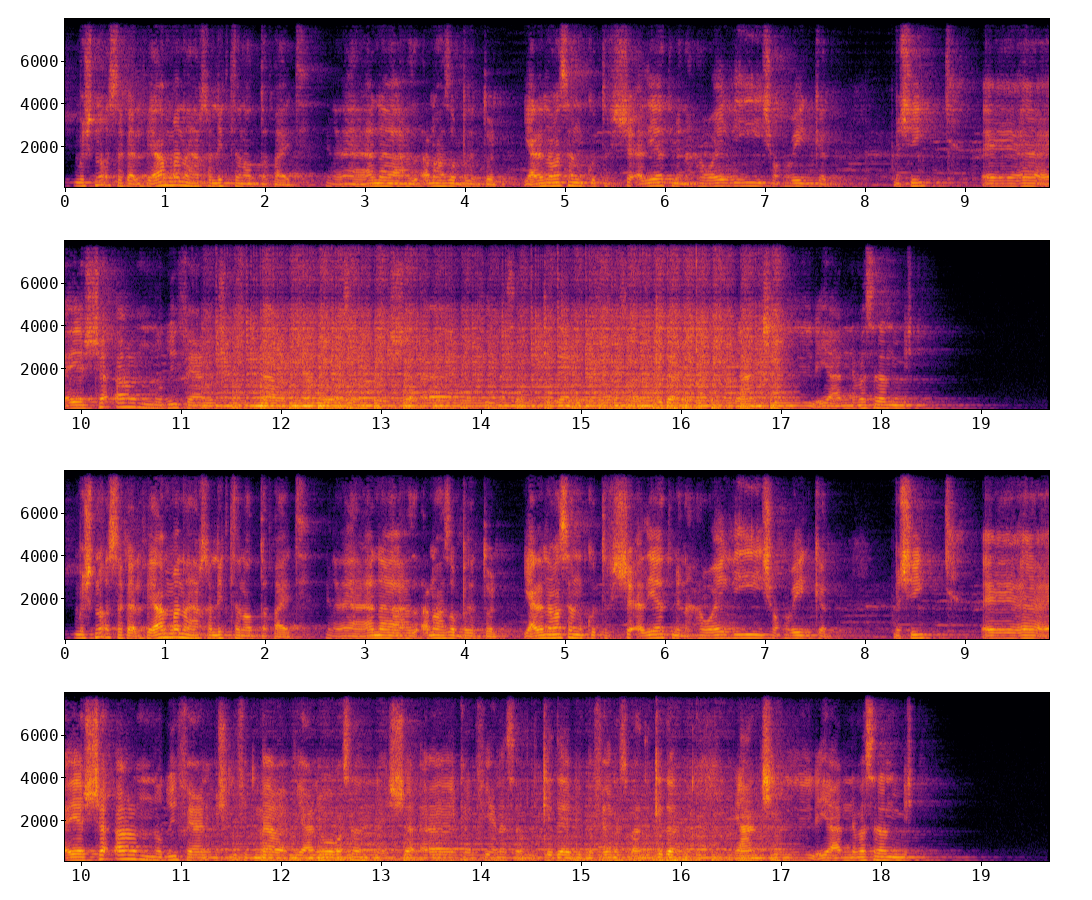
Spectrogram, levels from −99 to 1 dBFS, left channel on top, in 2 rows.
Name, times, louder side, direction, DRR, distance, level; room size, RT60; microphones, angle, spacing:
voice 1, 0.1-7.7 8.3-18.3, right 3 dB, 35° right, 5 dB, 1.0 m, -25 dB
sound 1, 3.3-16.6, equal, 20° left, 6.0 m, -45 dB
Snare drum, 11.0-17.2, left 5 dB, 90° left, 0.7 m, -25 dB
21.5 x 16.0 x 8.2 m, 1.2 s
head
